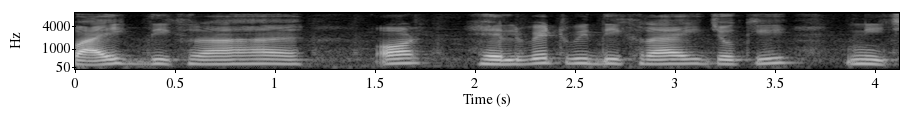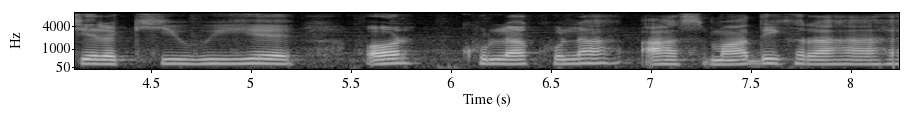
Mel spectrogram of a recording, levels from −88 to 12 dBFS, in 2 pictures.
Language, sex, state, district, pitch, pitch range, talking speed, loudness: Hindi, female, Haryana, Jhajjar, 195 Hz, 185-200 Hz, 165 wpm, -20 LUFS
